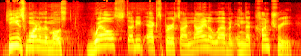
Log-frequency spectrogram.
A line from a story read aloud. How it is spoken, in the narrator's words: Martin shouted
